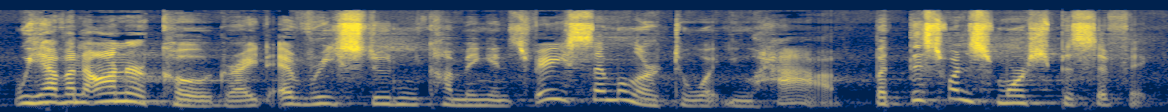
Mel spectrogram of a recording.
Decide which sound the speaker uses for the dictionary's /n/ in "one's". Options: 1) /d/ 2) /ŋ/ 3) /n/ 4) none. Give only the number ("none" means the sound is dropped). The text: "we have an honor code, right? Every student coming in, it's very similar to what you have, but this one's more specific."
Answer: 3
